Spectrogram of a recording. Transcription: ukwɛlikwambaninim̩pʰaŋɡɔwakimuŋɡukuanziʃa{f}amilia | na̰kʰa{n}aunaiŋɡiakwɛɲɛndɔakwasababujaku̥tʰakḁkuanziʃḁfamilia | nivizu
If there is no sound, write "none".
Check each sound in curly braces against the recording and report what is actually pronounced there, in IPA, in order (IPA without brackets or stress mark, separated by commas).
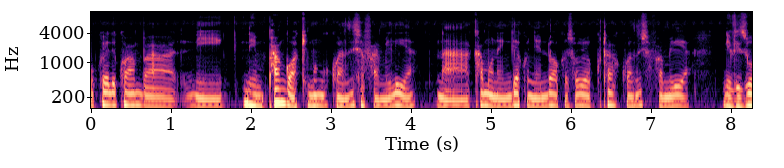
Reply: f, m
